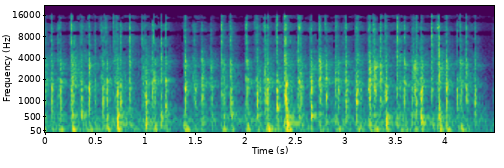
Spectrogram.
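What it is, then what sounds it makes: Plastic mechanical keyboard. Continuous fast typing with the fingertips of both hands on a SteelSeries Apex 7 TKL mechanical keyboard, with plastic keycaps on a metal top plate and Red linear switches. A dense stream of sharp, short plastic clacks rings out, with a brief lull around the 1.3-second mark before the rapid keystrokes resume.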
